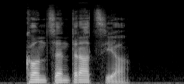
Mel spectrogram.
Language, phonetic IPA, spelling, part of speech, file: Polish, [ˌkɔ̃nt͡sɛ̃nˈtrat͡sʲja], koncentracja, noun, Pl-koncentracja.ogg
